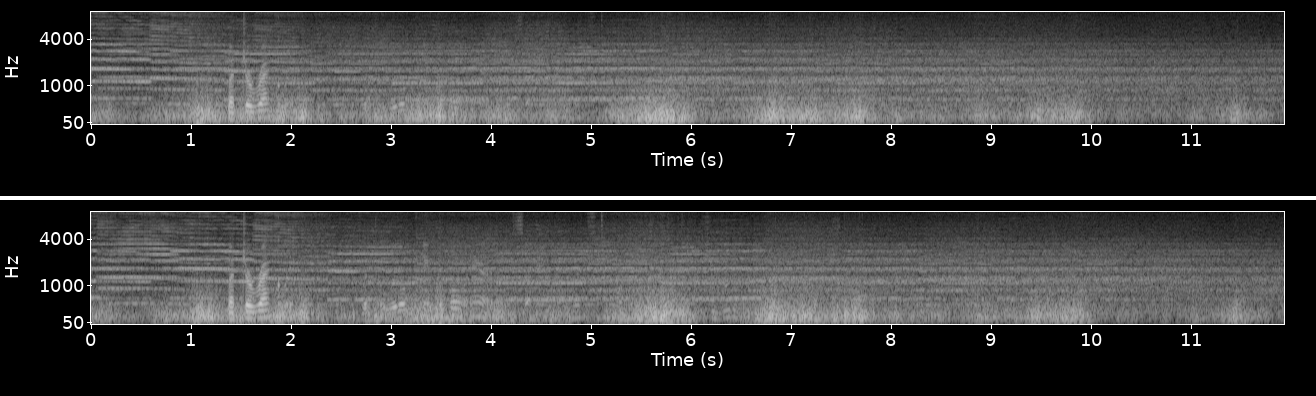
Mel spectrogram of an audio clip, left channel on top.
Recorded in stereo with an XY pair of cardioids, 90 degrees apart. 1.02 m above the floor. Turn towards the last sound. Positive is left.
turn(degrees=-65)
